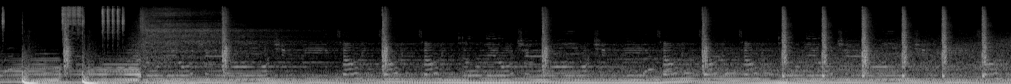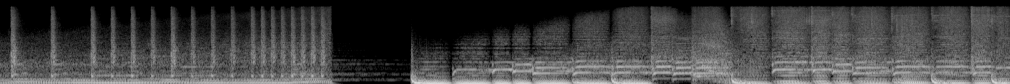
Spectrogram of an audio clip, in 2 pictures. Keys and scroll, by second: 1.3 F4, 4.8 alt+w.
